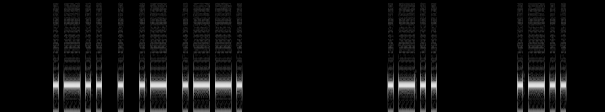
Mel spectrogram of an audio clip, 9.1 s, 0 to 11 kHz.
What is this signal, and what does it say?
Morse code, heard as a keyed tone, about 15 wpm, 800 Hz. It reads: LEAP L L
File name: Combinations / Combinations-mp3s / Combinations@13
